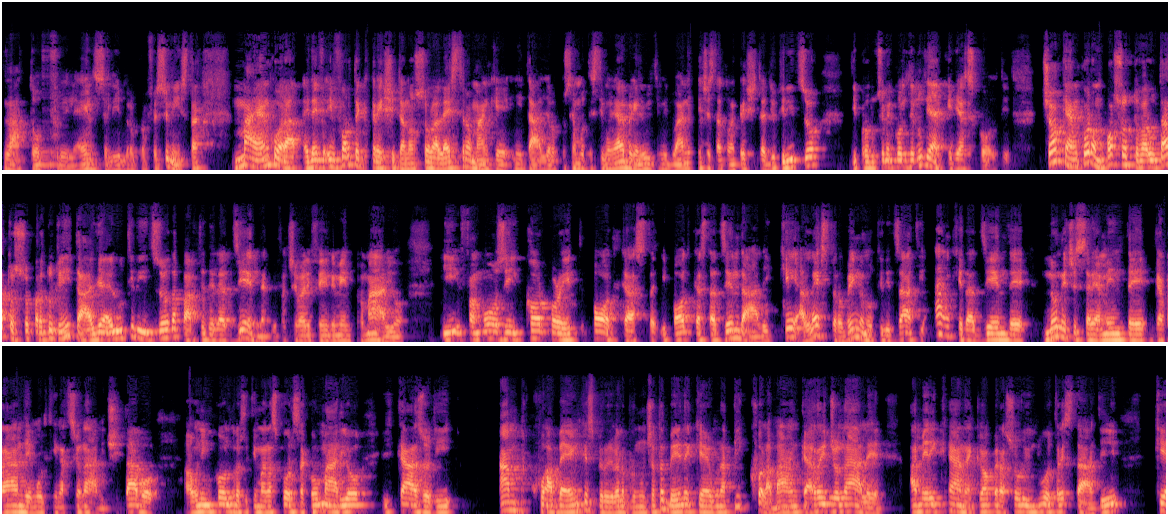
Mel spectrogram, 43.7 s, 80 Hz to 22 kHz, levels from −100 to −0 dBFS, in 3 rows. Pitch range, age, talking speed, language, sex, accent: 100-130 Hz, 30-49, 160 wpm, Italian, male, native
